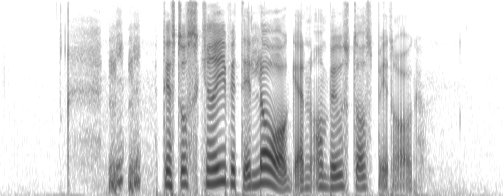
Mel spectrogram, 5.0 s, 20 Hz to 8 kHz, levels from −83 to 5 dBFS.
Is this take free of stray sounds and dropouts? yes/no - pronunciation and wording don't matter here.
no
